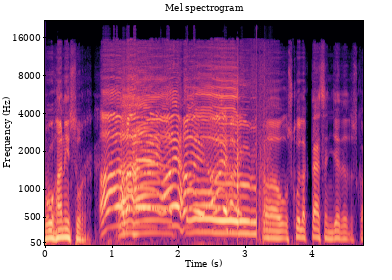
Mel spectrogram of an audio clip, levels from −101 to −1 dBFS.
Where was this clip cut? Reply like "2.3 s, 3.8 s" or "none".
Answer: 3.2 s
